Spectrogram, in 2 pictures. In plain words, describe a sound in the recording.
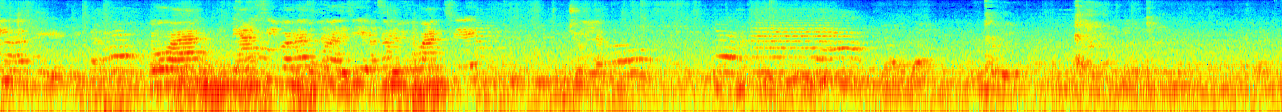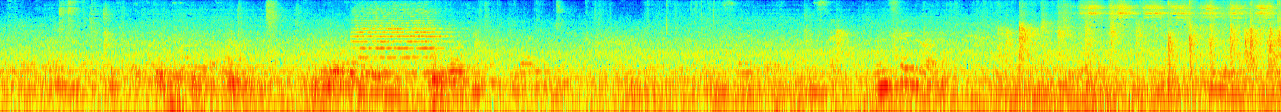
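Several women talk and chatter nearby in a room.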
